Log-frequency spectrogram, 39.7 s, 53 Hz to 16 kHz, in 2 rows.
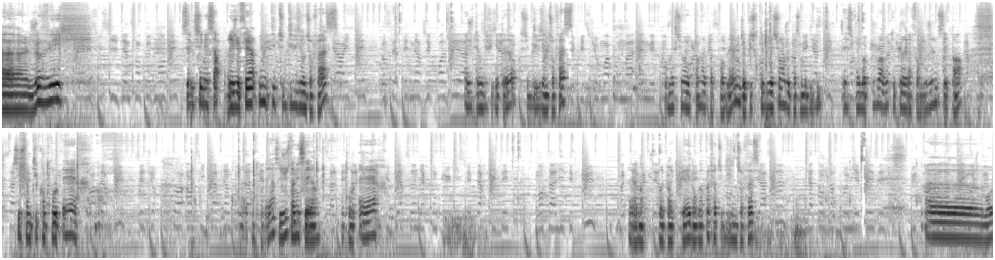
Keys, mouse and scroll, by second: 3.8-7.9 right drag, 7.9-10.9 drag, 13.1-15.2 middle drag, 15.3 Tab, 18.9-21.5 middle drag, 19.6-20.8 scroll up 1, 21.8-25.5 middle drag, 26.2 ctrl+r, 34.5 click, 38.8-39.6 middle drag.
